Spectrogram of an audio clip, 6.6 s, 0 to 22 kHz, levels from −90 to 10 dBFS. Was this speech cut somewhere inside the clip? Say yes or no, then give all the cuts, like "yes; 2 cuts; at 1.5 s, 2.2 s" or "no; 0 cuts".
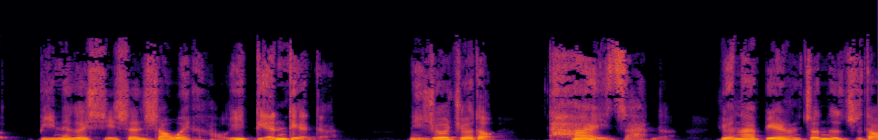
no; 0 cuts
